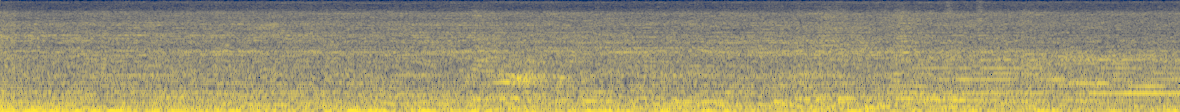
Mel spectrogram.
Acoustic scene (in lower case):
subway station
